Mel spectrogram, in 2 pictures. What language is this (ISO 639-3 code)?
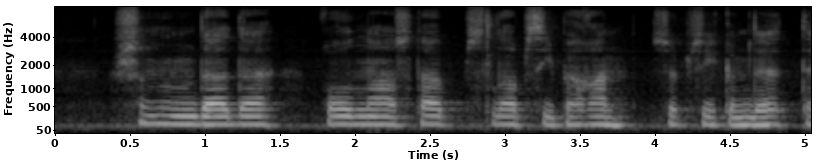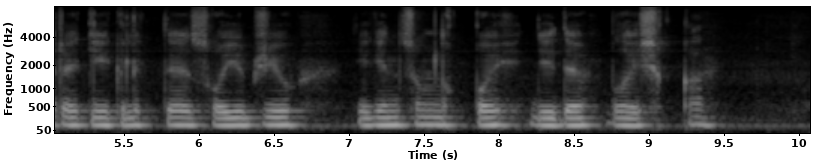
kaz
